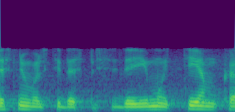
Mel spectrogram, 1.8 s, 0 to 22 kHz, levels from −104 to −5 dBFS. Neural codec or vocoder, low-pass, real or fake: none; 3.6 kHz; real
